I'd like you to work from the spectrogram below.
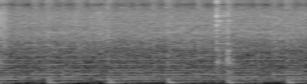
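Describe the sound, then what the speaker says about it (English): Ground beef sizzles steadily in a hot pan, a constant crackling hiss with occasional low thumps of stirring or scraping. "Ooh, listen to that sizzle."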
